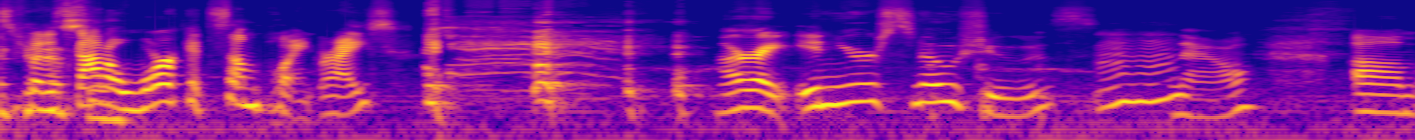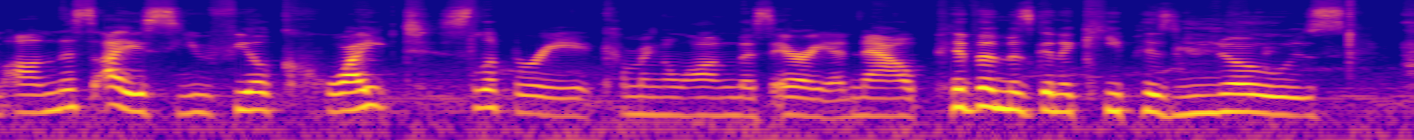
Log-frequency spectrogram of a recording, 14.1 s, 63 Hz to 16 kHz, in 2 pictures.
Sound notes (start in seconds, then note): 2.1 laughs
